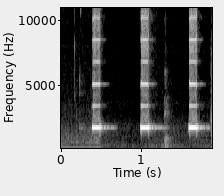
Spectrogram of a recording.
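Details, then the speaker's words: Heart rate monitor beeps from an EKG recording via a Heart and Brain SpikerShield on a man after jogging, heart rate up from a 70–80 baseline to 120–130 bpm: three evenly spaced electronic beeps about 0.6 seconds apart. "As expected, his heart rate has increased from a baseline of 70 to 80 beats per minute to 120 to 130 beats per minute."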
